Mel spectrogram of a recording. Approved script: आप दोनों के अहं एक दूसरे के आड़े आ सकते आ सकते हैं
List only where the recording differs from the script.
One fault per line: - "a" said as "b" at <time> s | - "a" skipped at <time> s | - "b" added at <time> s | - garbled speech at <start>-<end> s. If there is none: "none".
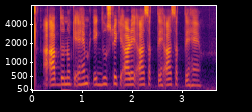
none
